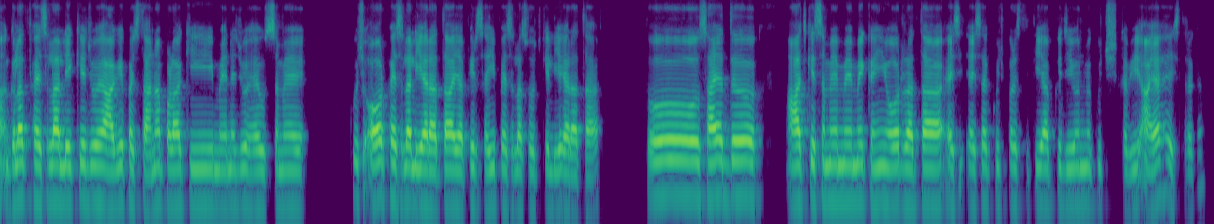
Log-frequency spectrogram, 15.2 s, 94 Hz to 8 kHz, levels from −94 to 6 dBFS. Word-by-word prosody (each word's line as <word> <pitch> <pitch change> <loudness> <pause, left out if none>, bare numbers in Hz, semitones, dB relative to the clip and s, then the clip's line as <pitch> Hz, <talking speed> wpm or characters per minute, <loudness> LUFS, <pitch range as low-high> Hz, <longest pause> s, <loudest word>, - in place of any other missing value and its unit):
गलत 155 +1 +4
फैसला 150 0 +3
लेके 150 +1 0
जो 150 0 -1
है 150 - +3
आगे 140 +1 +2
पछताना 140 0 -2
पड़ा 140 0 +3
कि 140 0 -6
मैंने 135 0 -5
जो 140 +1 -4
है 135 0 -3
उस 135 0 -4
समय 135 -1 -4 0.6
कुछ 160 -2 -10
और 160 +2 +5
फैसला 150 -2 +2
लिया 145 -1 +4
रहता 140 0 +3
या 135 0 +3
फिर 145 - -4
सही 135 +1 -6
फैसला 135 -1 -4
सोच 130 -1 -10
के - - -6
लिया 135 0 -1
रहता, 125 -1 -2 0.6
तो 165 0 +4
शायद 160 0 +4 0.7
आज 150 0 +3
के 155 - 0
समय 150 0 -3
में 150 0 -2
मैं 155 +1 -2
कहीं 145 0 -4
और 145 0 +1
रहता? 140 0 +3 0.2
ऐसी 140 - -8
ऐसा 145 +1 -5
कुछ 145 0 -15
परिस्थिति 145 -1 -9
आपके 145 0 -3
जीवन 145 +1 -6
में 145 0 -6
कुछ 145 +1 -15
कभी 135 +1 -7
आया 135 - +1
है 175 - -7
इस - - -14
तरह - - -13
का? 190 - -26
145 Hz, 200 wpm, -23 LUFS, 140-150 Hz, 0.7 s, और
